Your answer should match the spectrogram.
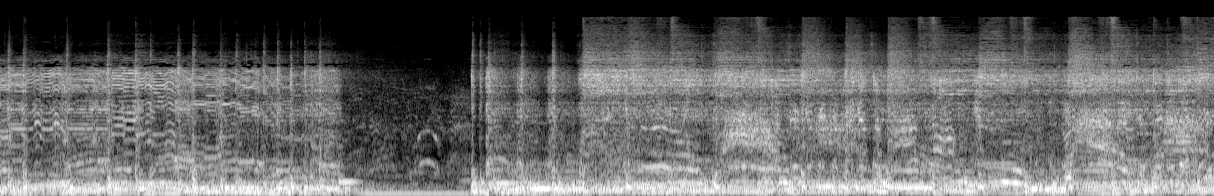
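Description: A heavy rock band playing live, heard from within the audience: distorted electric guitars, bass, drums and a singer. About three and a half seconds in, the band drops out for about a second, leaving only a low held note, then everyone comes back in together at full volume.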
